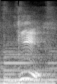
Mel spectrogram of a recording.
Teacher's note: give is a velar voice stop consonant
